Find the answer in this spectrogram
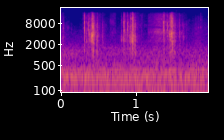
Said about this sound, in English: The snow crunch is peaky ASMR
